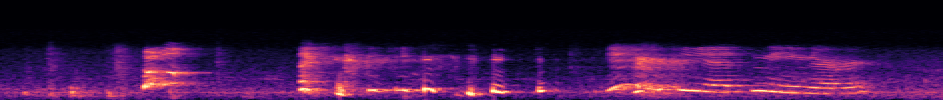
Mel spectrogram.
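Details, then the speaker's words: Woman's hiccups: sharp, abrupt voiced hiccups interrupting her laughter and talk, startling the pet Great Danes. "are you trying to get out of me you are scaring the dogs with your hiccups good job especially Max he's not too sure about it"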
